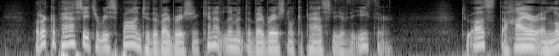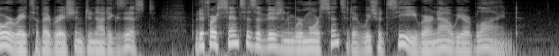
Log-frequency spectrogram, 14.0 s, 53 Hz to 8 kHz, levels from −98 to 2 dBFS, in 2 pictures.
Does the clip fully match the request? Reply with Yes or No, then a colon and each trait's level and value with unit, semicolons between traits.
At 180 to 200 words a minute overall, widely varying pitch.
Yes: average, 195 wpm; wide, 5.7 semitones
